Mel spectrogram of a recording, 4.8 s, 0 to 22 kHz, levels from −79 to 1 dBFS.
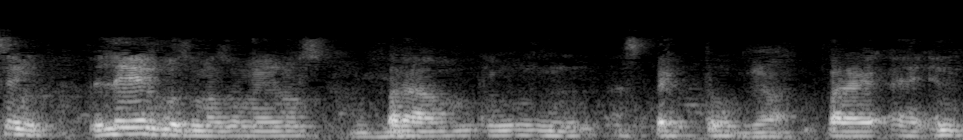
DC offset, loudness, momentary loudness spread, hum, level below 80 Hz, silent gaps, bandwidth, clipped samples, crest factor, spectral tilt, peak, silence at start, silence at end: under 0.1%; -21 LUFS; 11 LU; none; -48 dBFS; none; 7.6 kHz; under 0.1%; 16 dB; -8 dB/octave; -4 dBFS; 0 s; 0 s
